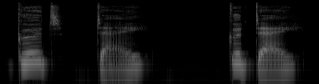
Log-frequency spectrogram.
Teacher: 两个词听起来更像是被一个共享的辅音连接了起来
